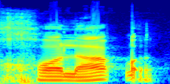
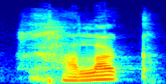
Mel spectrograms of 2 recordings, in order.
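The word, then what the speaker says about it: خلق: মনে একটা সাকিন দেব উচ্চারণ হবে খলাক খালাক খালাক পড়লে খ টা খা হয়ে যাবে আরবিতে ইস্তিলার নামে একটি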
